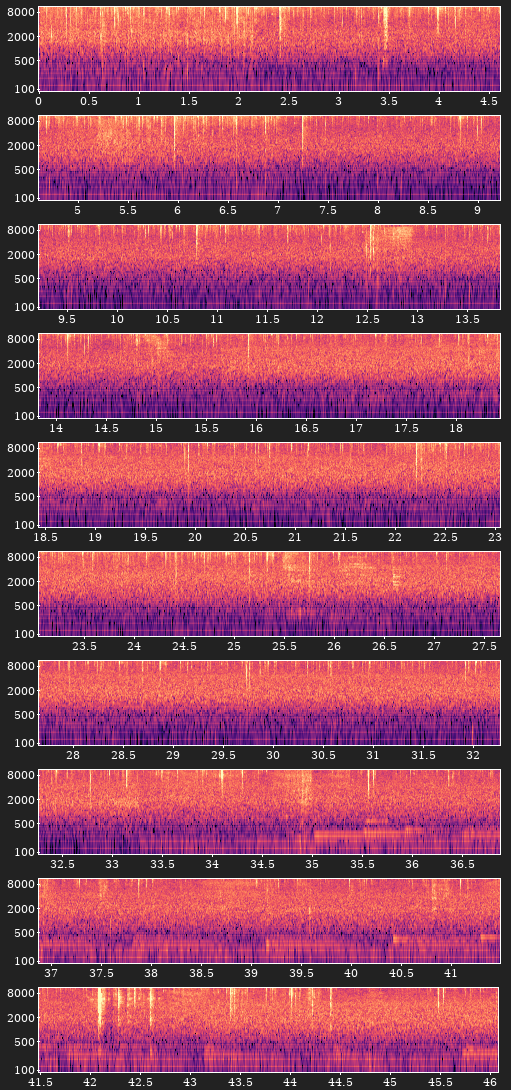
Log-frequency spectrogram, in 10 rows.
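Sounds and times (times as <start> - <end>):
wood fire crackling: 0.0 - 46.0.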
